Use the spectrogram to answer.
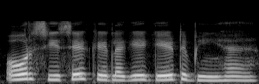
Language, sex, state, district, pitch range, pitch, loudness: Hindi, female, Uttar Pradesh, Saharanpur, 190-230 Hz, 210 Hz, -17 LUFS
